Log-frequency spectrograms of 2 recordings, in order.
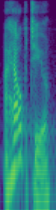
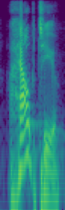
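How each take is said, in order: Both takes have the same delivery.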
